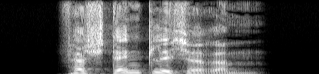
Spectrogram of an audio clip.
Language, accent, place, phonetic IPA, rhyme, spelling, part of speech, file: German, Germany, Berlin, [fɛɐ̯ˈʃtɛntlɪçəʁəm], -ɛntlɪçəʁəm, verständlicherem, adjective, De-verständlicherem.ogg
- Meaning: strong dative masculine/neuter singular comparative degree of verständlich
